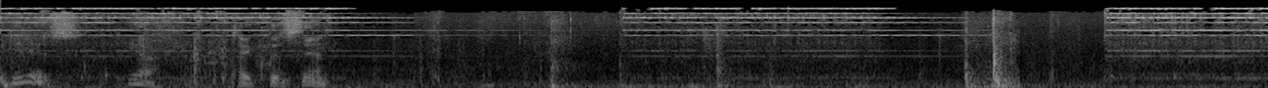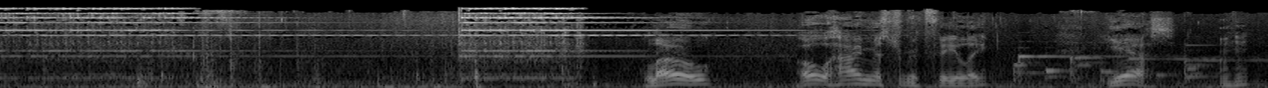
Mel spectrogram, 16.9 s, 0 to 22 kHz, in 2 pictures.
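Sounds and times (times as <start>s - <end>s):
telephone ringing: 0.0s - 3.5s, 4.1s - 6.8s, 7.4s - 14.2s
speech: 0.1s - 2.4s, 12.8s - 15.2s, 15.8s - 16.8s.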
